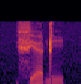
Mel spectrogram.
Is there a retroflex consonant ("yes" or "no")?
yes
